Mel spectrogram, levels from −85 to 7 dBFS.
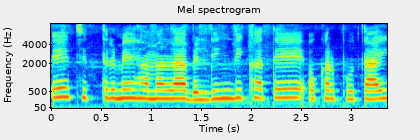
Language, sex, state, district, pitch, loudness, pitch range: Chhattisgarhi, female, Chhattisgarh, Raigarh, 270 Hz, -15 LUFS, 260-290 Hz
